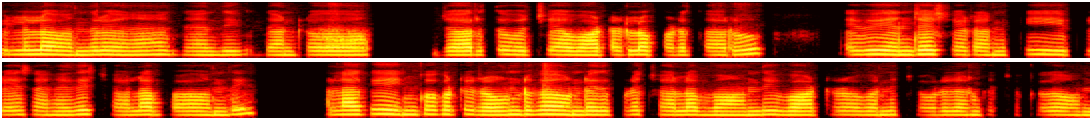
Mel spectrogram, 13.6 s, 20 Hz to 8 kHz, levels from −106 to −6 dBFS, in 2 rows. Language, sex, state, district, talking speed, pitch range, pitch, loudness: Telugu, female, Andhra Pradesh, Chittoor, 130 wpm, 195-215 Hz, 200 Hz, -24 LUFS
